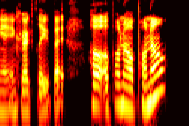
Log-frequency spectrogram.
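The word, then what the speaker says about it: ho'oponopono: If anyone who's listening, if you're familiar with a Hawaiian practice called I might be pronouncing it incorrectly, but ho pono pono. Yeah, that's right. Ho ponop pono.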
